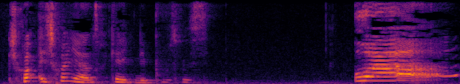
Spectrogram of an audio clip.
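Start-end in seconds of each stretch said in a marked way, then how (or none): 2.7-3.3 loud, high wow of delight; excited shout. Real, not acted. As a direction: shriek with surprise. Excited at heart effect.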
